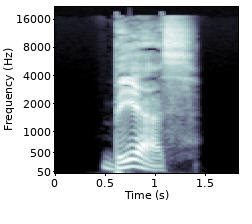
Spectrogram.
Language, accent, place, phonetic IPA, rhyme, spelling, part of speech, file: German, Germany, Berlin, [bɛːɐ̯s], -ɛːɐ̯s, Bärs, noun, De-Bärs.ogg
- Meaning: genitive of Bär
